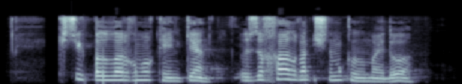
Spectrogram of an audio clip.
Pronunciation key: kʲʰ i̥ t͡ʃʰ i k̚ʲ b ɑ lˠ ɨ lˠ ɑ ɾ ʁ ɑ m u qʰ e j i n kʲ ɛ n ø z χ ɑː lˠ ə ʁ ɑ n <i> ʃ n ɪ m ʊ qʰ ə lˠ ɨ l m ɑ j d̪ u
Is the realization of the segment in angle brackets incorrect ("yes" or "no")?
no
